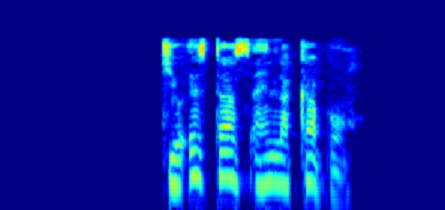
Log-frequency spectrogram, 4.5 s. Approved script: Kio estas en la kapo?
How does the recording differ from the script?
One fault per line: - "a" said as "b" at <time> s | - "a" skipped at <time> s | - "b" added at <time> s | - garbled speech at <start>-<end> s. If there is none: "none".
none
